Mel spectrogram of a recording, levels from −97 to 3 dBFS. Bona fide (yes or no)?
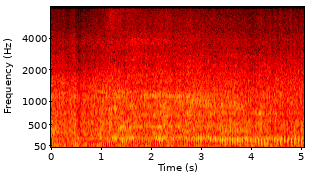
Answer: yes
